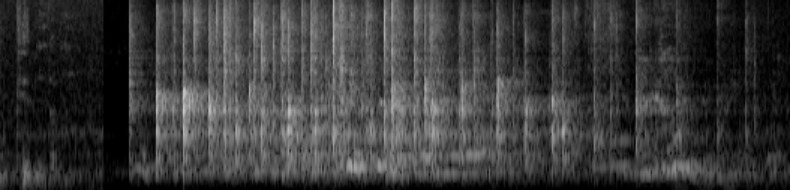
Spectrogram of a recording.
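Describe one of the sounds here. A woman claps her hands.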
